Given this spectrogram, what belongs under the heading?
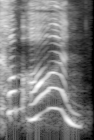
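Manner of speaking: put-on high, hurrying child's call; impatient girl's cry. Cora urging Jimmy back: impatient high girl voice. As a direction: hurry him along. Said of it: "cried little Cora".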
